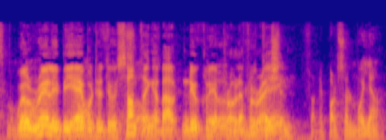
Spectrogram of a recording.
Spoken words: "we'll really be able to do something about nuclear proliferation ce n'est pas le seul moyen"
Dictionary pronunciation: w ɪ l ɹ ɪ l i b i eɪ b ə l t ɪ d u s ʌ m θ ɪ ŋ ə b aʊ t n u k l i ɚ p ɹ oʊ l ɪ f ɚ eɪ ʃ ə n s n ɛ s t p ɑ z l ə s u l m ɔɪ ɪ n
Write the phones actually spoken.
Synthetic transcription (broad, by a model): w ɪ l ɹ ɪ l i b i eɪ b ə l t ɪ d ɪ s ʌ m θ ɪ ŋ ə b aʊ t n u k l i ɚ p ɹ oʊ l ɪ f ɚ eɪ ʃ ə n s n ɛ p ɑ l ə s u l m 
